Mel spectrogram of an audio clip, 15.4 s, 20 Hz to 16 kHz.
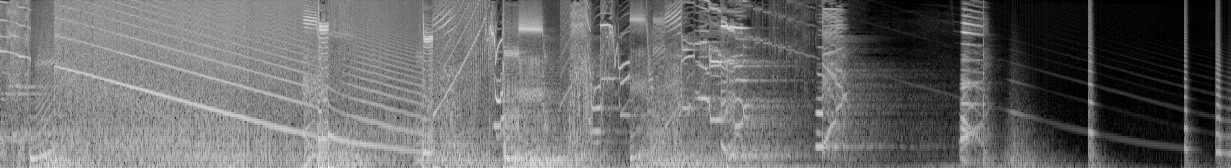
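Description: Buchla 200e analog modular synthesizer patch through spring reverb: a dense hiss with slow falling pitch sweeps and sharp percussive hits. After about ten seconds it thins out to a few separate hits and short falling chirps.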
